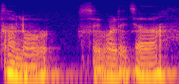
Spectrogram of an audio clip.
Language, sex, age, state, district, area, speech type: Dogri, male, 30-45, Jammu and Kashmir, Udhampur, rural, spontaneous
